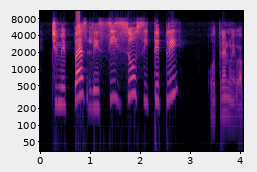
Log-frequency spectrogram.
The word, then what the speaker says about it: ciseaux: Tu me passes les ciseaux, s'il te plaît. Otra nueva palabra. Ciseaux. La C como una S. Ciseaux. Entonces, tu me passes les ciseaux, s'il te plaît.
